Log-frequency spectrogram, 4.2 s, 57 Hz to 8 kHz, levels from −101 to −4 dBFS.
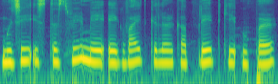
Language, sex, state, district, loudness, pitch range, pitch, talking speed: Hindi, female, Arunachal Pradesh, Papum Pare, -13 LUFS, 200-215 Hz, 205 Hz, 160 wpm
